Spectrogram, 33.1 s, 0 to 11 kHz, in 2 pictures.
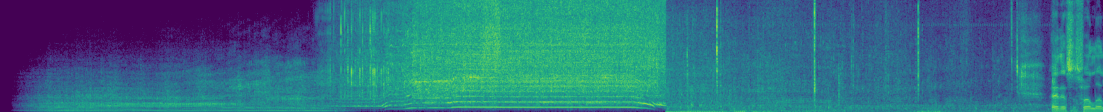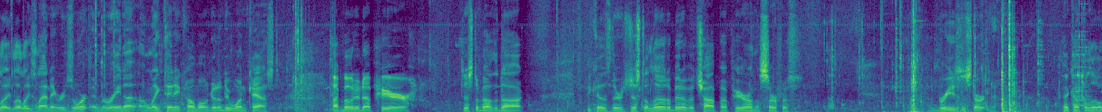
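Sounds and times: motor humming and whining: 0.9 - 10.0
low rumble with light knocks: 10.0 - 15.3, 28.8 - 33.0.

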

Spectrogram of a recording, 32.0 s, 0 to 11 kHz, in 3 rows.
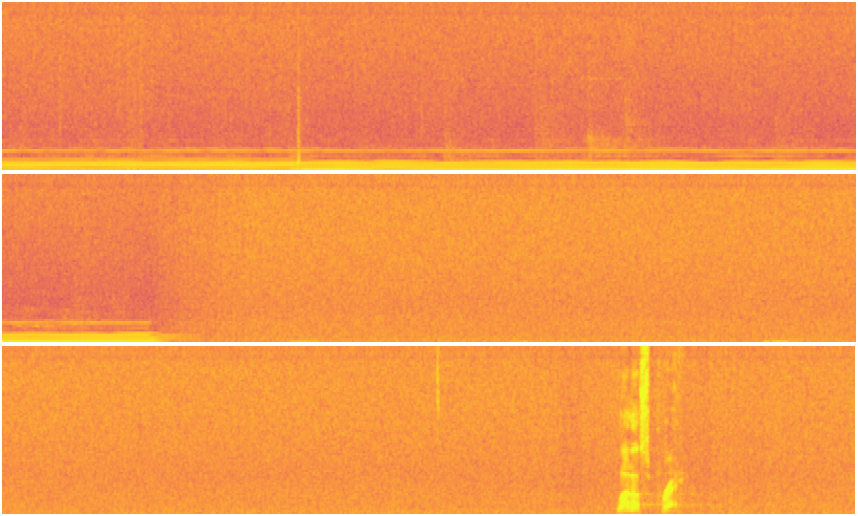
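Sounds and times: soft low thumps: 0.0 - 13.0
recording hiss: 0.0 - 32.0.

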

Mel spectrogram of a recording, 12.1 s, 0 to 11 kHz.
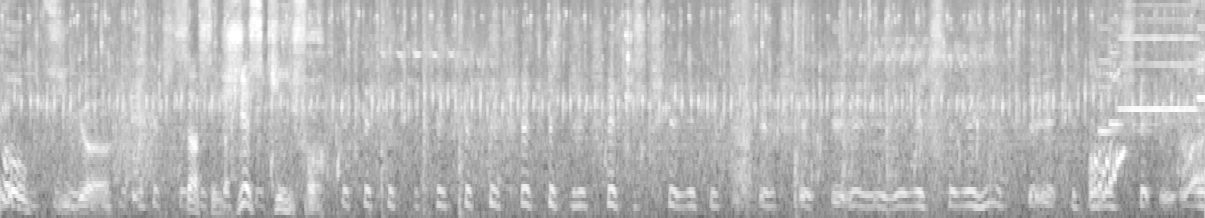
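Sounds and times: man moaning: 3.4 - 12.0.

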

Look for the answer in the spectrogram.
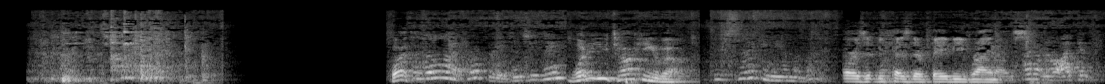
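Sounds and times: dishes clinking and clattering: 0.3 - 2.3.

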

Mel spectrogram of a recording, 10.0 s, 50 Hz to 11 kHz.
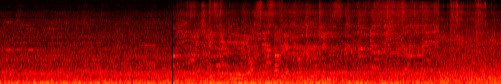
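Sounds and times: background music: 3.5 - 9.7.

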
